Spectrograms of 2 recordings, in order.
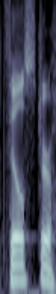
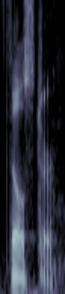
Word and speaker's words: PHLster: There is a company called Filster Holsters, and I think that's how you say it. It's PHLSTER. I'm calling them Filster.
